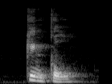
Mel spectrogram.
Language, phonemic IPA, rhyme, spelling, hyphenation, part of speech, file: Dutch, /ˈkɪŋ.kəl/, -ɪŋkəl, kinkel, kin‧kel, noun, Nl-kinkel.ogg
- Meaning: a rube, a yokel, an unsophisticated person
